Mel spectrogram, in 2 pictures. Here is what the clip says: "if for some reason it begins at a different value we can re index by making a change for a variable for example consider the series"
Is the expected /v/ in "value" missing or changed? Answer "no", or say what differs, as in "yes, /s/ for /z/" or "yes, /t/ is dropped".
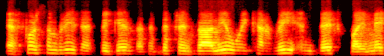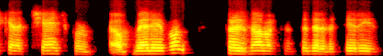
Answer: no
